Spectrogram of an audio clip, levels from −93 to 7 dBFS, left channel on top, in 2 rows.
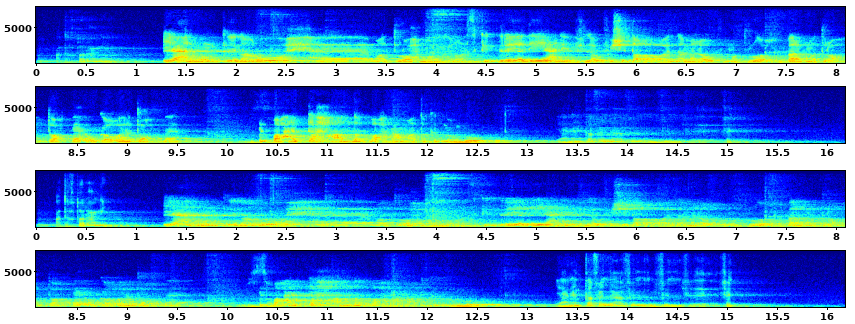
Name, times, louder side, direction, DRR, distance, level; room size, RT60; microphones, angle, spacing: voice 1, 0.2-0.8 10.1-10.5 13.3-15.1, right 3 dB, 60° right, 9 dB, 0.3 m, -26 dB
voice 2, 1.3-9.6 10.3-12.7, left 3 dB, 60° left, 7 dB, 0.4 m, -19 dB
sound 1, 1.9-4.8 5.1-7.9 8.3-8.4 9.2-12.9, equal, 15° right, 0.9 m, -38 dB
6.6 x 5.4 x 3.2 m, 2.3 s
head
